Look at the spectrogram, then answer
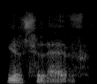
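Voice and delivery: a hushed model repetition for the student; whispered. Shown as a demonstration. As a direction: whisper the phrase softly. Teacher repeats French phrase softly.

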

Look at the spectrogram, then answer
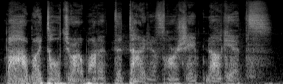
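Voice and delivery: whispered tantrum; ASMR gamer. Pretend. Host as gamer complains to mom about nuggets, whispered. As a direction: whine at mom entirely in a whisper. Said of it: "gamer-themed A S M R".

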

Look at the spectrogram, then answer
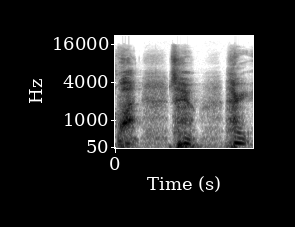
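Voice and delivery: whispered, breathless mock CPR counting. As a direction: count like you're out of breath from compressions. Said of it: "he's just out of breath because he's frantic".

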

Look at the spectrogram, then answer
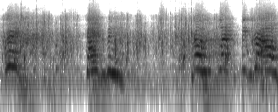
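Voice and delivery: terrified pleading. Acted. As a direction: beg for your life, screaming. Wife being drowned, pleading.

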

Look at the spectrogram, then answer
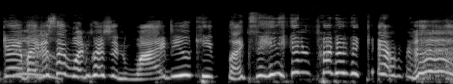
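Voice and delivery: high laughing question; giggling through the words. Real, not acted.

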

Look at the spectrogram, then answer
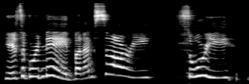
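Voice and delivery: put-on high apologetic Canadian accent; overly apologetic Canadian voice. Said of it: "I said it funny".

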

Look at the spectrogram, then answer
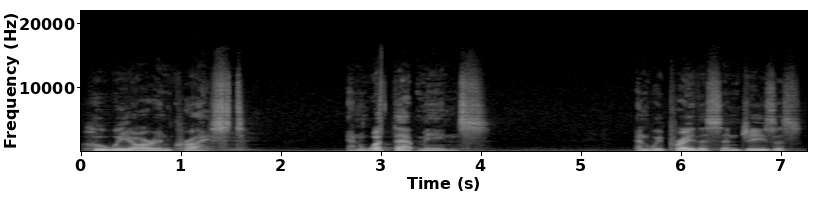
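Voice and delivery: soft, low prayer voice; closing prayer. Real, not acted. Pastor closing a prayer in Jesus' name, hushed and reverent. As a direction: pray quietly, with pauses between phrases.

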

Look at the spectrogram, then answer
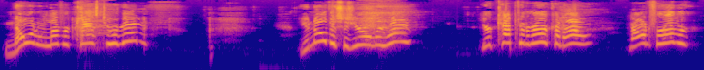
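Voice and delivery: loud, very high squeaky mouse; a greedy cartoon mouse, squeaking loudly; Mickey Mouse voice. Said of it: "Mickey Mouse Voice".

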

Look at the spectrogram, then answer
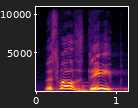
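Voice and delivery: high, slow southern drawl; sweet southern accent. Acted. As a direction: draw it out like a sweet southern lady. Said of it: "She's responding in her southern accent".

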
